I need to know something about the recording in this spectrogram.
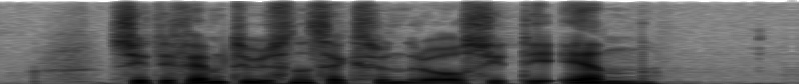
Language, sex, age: Norwegian, male, 52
